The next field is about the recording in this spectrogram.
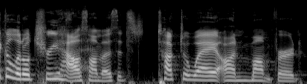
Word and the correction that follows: Montford: I always say that wrong. Montford.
